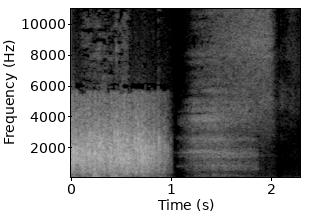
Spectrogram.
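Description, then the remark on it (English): A short applause sound effect: a loud burst of dense, crackling clapping for about a second, then a softer, thinner stretch of clapping that fades out. No one speaks. “Here's some applause for that.”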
